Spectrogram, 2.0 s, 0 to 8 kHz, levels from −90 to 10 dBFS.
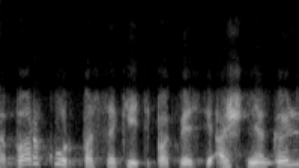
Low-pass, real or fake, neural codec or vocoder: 7.2 kHz; real; none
